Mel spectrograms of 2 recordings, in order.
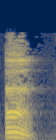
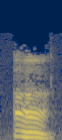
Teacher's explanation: Namun al-hamzah lebih dalam daripada ha. Ha di atas makhraj hamzah.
